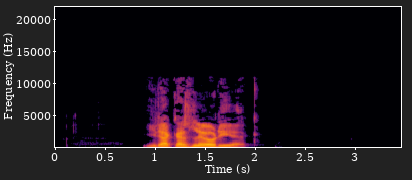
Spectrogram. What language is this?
Basque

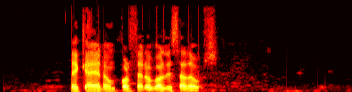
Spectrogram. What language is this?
Galician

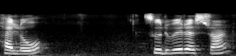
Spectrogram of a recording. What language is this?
Marathi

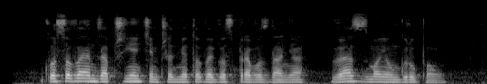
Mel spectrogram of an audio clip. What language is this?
Polish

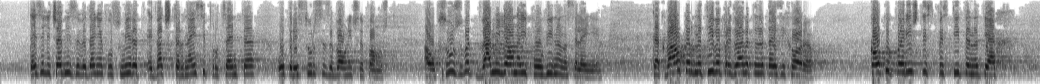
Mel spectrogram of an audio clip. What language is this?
Bulgarian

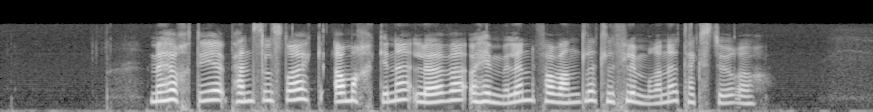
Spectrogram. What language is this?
Norwegian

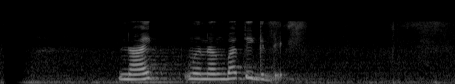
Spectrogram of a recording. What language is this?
Sundanese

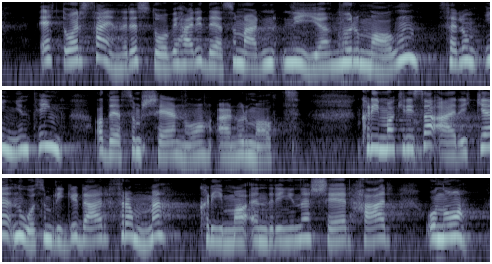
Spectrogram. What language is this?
Norwegian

